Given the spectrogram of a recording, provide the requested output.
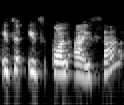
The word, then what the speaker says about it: ISA: You mentioned the organization name is, how do we pronounce it? It's called ISA.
